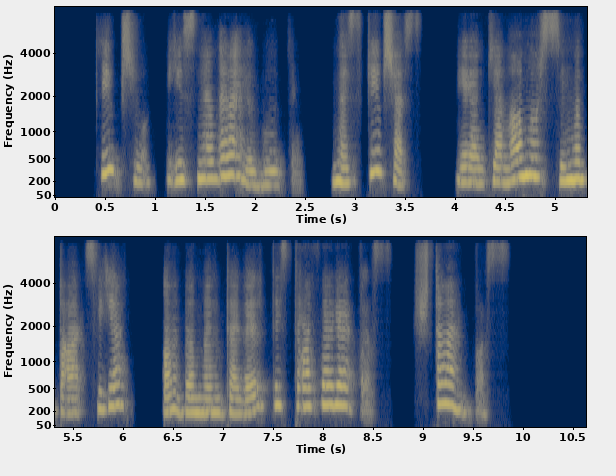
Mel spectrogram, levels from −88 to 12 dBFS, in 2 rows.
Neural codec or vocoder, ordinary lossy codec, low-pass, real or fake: codec, 16 kHz, 0.5 kbps, FreqCodec, smaller model; MP3, 64 kbps; 7.2 kHz; fake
